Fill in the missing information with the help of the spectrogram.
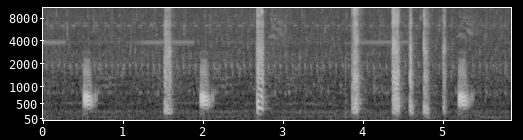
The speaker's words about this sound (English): What a funny nature sound. Can you make the farty sound of a Mount Bellow mountain frog? Give it a go with me.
